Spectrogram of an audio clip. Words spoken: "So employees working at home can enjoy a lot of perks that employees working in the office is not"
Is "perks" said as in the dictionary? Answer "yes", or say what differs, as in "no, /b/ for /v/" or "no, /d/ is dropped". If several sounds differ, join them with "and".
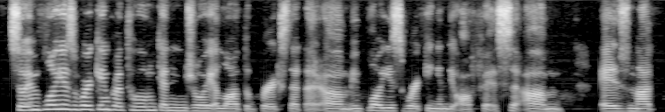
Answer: no, /b/ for /p/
